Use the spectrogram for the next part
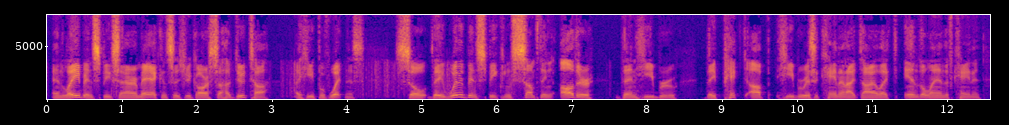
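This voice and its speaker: A man's voice: medium pitch, moderate pace, low-quality recording. A man hosting a call-in radio show, explaining Bible languages in a scholarly way with frequent restarts. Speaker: radio talk show host.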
